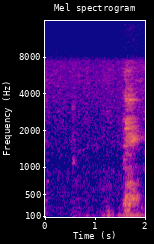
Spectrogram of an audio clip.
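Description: Near silence: room tone in a small meeting room, with one brief faint vocal sound near the end.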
